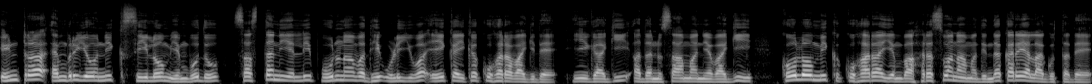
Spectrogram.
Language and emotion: Kannada, neutral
